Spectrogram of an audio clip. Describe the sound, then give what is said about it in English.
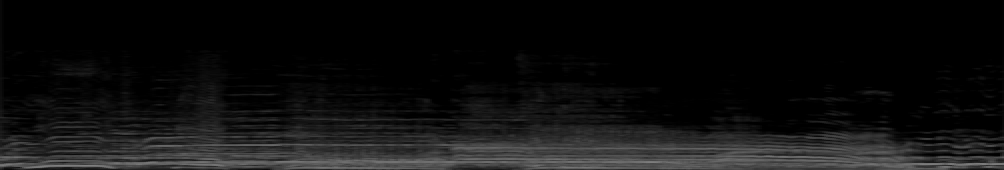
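A large crowd in a giant arena cheers wildly at the arrival of wrestlers, a dense roar of many overlapping shouting and screaming voices that stays loud and steady throughout, with excited whoops rising above the din. “The crowd goes wild at your arrival.”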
